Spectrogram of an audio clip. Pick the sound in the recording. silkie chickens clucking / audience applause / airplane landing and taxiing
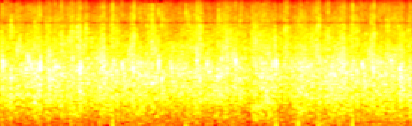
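audience applause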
